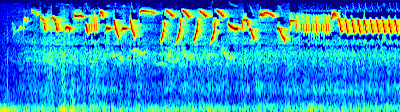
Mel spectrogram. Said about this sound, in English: In our series of common and garden birds, we turn to the wren today, one of Ireland's smallest birds. Angus Kennedy of Nature Northwest is here. And Angus, let's first have a listen to the wren.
